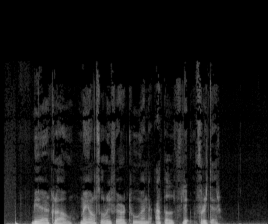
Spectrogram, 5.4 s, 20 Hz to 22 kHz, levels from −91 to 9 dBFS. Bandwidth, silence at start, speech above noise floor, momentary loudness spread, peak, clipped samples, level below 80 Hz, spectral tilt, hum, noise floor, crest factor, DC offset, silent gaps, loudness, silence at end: 15 kHz; 0.15 s; 31 dB; 10 LU; -6 dBFS; under 0.1%; -40 dBFS; -7.5 dB/octave; none; -54 dBFS; 20 dB; under 0.1%; none; -25 LUFS; 0.55 s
